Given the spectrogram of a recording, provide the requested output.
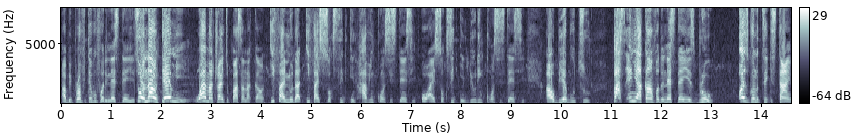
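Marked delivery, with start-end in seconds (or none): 1.5-14.6 full-voiced, loud shouting rant. Trader telling viewers about building consistency in trading, shouting. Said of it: "I'm literally shouting".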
